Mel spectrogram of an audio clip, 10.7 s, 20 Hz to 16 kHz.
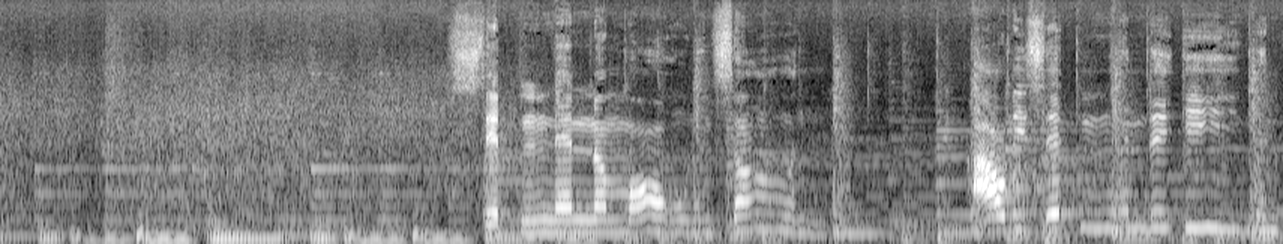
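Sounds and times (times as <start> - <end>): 
ocean surf rolling onto the shore: 0.0 - 4.7
low steady musical tones humming: 0.0 - 10.6
speech: 4.0 - 6.8, 8.1 - 10.6.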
